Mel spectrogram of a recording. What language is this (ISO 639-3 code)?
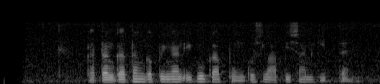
jav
